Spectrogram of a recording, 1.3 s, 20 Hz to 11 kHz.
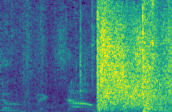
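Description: A missile fired at the player in Fallout 4 lands as a loud, sudden blast partway through, then a sustained roaring rumble. A voice can be heard just before the blast.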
